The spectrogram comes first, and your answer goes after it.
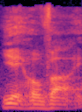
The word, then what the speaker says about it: Jehovah: The Jehovah, Yehovah, Yehovah is how it pronounces in Hebrew.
